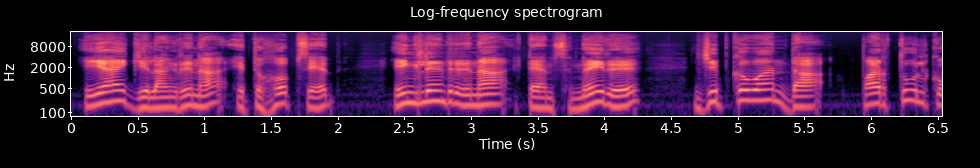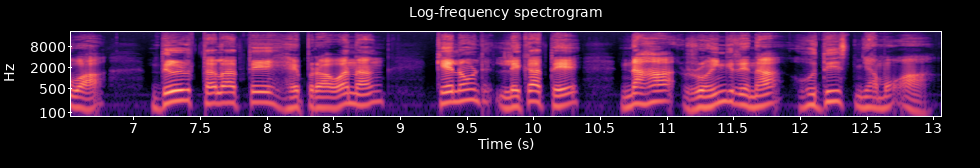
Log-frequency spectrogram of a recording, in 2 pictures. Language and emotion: Santali, neutral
